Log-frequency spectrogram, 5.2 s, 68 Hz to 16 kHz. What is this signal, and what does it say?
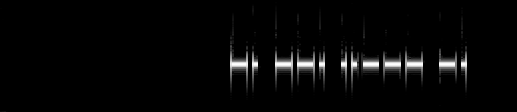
Morse code, heard as a keyed tone, about 22 wpm, 700 Hz. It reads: NG2N
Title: USA Call Signs - 4 Characters - Repeated 2x - 22wpm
